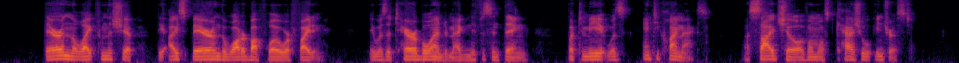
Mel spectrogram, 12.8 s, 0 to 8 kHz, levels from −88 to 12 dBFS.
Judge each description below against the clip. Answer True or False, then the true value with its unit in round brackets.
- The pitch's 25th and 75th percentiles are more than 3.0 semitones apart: False (2.7 semitones)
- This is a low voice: True (105 Hz)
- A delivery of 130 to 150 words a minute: False (165 wpm)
